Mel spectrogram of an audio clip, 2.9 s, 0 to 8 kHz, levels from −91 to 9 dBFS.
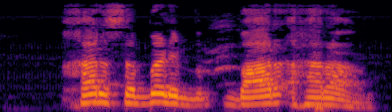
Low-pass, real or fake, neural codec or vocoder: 7.2 kHz; real; none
